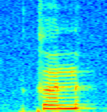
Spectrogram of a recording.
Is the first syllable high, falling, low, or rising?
high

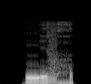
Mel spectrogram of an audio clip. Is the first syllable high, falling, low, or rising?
low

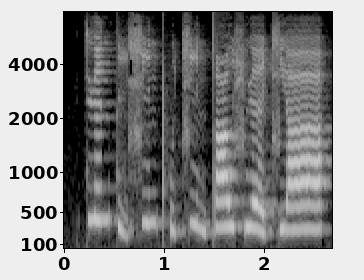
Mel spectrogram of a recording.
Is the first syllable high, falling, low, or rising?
high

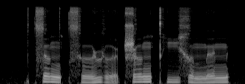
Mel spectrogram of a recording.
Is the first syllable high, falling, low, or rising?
falling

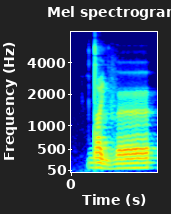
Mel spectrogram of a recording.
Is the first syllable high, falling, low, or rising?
falling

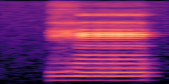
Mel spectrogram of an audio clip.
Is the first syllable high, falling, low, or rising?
high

